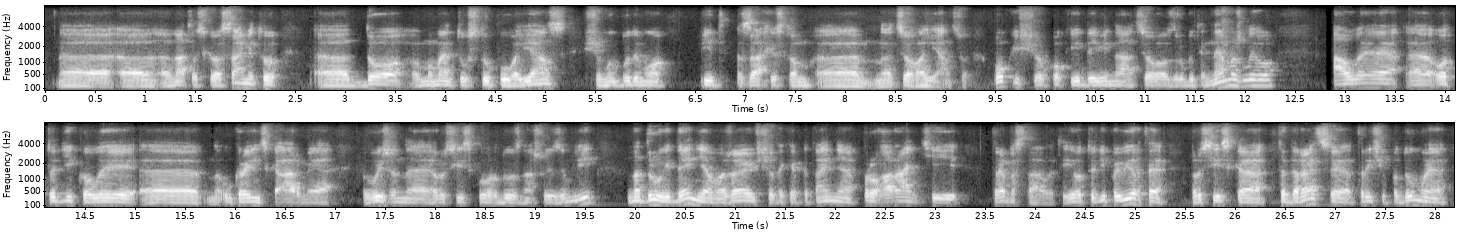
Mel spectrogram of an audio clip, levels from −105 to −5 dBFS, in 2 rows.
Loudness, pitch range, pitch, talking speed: -15 LUFS, 85-105 Hz, 90 Hz, 115 wpm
